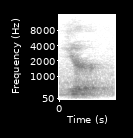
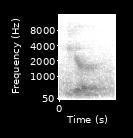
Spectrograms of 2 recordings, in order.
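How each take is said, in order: First: The word is said in a reduced form. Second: The word is said in a reduced form.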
